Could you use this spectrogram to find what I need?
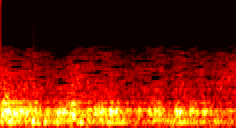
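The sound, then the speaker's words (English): A steady, low rumble of thunder rolls on without a break, deep and muffled, holding an even loudness throughout with no distinct cracks or voices. “Still thundering.”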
